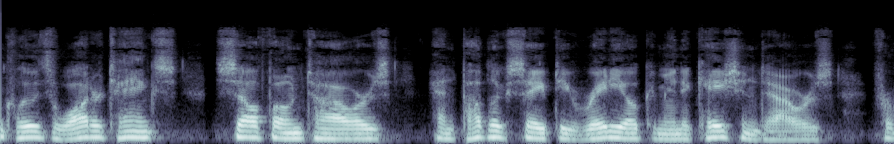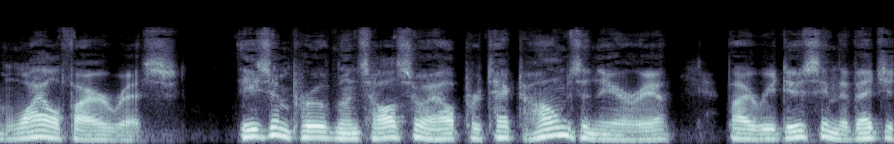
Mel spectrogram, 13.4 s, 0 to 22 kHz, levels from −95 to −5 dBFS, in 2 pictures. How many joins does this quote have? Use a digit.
0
